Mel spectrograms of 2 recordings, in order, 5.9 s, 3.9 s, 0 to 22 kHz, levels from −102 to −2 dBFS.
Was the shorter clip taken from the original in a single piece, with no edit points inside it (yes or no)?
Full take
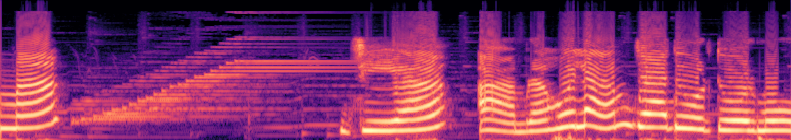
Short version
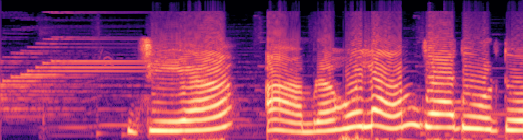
no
